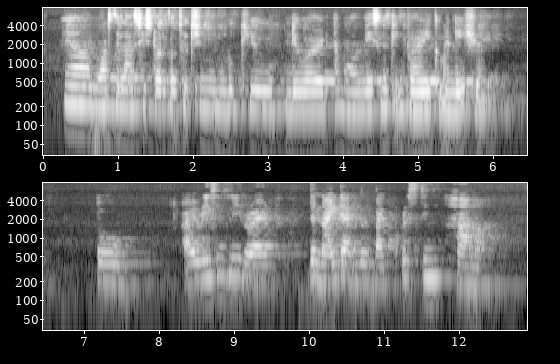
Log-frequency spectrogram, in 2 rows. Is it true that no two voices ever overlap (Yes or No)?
Yes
